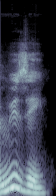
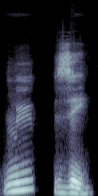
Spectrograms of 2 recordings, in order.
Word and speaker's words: musée: mairie la mairie le musée le musée dans le mot musée le S se prononce ze car il est entre deux voyelle ici la voyelle U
